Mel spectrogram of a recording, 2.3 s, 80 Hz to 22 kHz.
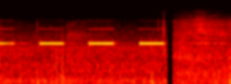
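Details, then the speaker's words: Peugeot 3008 after a battery replacement, engine not running: four even high-pitched warning beeps, handbrake warnings, mileage and gear display gone; the BSI has shut down, with a battery fuse found giving no power to the fuse box. "It's beeping, it's hella annoying. See that stayed, that warning stayed on."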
